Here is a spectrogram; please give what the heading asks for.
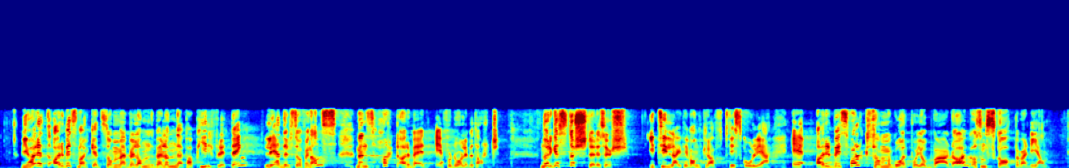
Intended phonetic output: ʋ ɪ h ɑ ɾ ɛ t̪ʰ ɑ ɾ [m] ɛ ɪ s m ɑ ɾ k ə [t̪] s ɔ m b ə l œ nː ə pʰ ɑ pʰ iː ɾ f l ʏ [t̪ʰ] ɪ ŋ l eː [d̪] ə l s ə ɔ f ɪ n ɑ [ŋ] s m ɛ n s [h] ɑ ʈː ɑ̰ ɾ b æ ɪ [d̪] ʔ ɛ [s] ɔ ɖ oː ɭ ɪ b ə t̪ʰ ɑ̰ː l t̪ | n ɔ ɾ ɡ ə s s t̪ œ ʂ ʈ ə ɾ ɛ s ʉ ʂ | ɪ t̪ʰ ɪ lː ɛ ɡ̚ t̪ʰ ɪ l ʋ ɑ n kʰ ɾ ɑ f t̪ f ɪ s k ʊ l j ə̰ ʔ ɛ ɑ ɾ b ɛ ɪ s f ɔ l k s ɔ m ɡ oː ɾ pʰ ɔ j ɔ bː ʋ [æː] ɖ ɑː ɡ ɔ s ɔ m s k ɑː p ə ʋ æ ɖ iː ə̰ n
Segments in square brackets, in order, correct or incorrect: incorrect: b, incorrect: d̪, incorrect: t̪, correct, incorrect: n, correct, correct, incorrect: f, correct

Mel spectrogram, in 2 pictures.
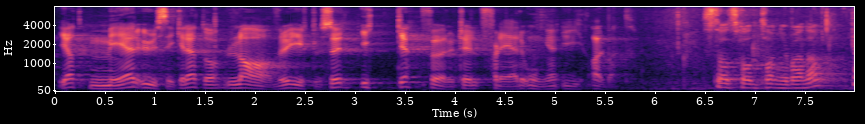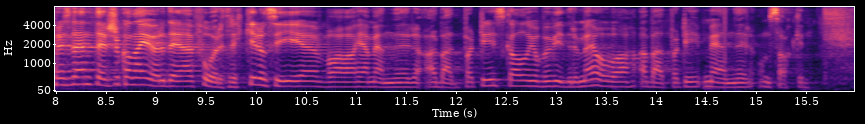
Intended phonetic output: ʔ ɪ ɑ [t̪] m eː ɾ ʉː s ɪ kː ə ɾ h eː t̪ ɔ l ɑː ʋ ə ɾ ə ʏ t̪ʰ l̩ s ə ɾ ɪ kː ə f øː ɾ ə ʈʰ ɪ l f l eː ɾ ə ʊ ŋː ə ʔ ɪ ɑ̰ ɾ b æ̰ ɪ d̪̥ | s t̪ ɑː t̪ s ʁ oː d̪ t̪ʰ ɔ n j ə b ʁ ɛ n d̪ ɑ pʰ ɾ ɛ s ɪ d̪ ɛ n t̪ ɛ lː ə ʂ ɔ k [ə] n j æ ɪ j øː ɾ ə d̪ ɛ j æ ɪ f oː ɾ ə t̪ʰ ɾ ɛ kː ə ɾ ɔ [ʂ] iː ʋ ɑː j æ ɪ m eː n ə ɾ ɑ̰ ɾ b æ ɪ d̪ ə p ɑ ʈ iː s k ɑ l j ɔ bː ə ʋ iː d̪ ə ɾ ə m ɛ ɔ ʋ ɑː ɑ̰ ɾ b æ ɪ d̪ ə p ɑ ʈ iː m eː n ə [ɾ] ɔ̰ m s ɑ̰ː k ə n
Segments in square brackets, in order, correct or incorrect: correct, incorrect: ɑ, incorrect: s, correct

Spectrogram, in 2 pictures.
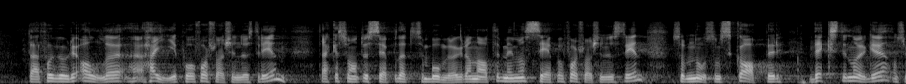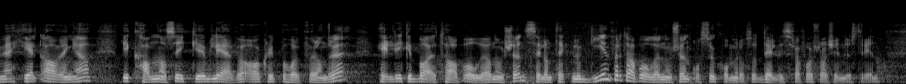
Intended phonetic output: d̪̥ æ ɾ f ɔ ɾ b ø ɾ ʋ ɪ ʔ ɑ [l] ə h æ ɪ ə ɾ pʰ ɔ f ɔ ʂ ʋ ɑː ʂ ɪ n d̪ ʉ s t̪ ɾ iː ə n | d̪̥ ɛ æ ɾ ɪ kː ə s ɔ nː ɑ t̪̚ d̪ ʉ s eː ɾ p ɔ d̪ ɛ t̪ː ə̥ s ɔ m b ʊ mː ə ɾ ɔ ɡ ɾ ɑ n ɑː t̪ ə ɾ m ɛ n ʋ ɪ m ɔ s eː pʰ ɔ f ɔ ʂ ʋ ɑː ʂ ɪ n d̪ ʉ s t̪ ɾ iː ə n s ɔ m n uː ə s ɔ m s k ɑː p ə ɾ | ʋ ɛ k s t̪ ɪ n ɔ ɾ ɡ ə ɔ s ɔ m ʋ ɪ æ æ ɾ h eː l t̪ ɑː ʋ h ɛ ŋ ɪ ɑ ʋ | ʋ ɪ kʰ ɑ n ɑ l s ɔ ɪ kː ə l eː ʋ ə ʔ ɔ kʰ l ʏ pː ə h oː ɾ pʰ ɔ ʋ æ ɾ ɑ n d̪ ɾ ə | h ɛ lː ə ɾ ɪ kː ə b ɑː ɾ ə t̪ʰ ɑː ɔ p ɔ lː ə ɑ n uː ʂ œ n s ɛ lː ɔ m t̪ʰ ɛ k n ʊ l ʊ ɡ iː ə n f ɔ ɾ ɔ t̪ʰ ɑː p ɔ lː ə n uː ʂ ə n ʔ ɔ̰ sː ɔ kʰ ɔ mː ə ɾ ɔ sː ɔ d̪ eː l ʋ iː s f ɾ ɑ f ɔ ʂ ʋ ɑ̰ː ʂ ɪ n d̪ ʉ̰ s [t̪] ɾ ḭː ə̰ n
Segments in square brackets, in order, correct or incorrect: incorrect: lː, correct

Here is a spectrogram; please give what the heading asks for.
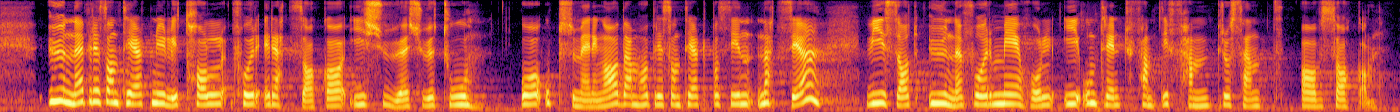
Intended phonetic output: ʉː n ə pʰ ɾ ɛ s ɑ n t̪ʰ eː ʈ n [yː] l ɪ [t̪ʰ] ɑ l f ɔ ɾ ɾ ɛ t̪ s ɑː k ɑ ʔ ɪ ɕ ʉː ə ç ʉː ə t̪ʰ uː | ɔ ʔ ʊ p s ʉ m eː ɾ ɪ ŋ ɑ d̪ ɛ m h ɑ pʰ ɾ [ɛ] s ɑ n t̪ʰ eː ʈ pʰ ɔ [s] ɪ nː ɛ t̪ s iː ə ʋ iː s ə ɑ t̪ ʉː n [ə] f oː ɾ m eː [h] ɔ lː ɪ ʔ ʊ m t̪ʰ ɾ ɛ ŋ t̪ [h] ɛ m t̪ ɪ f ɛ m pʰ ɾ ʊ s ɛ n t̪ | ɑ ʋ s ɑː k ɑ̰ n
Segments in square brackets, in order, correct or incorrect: correct, correct, correct, correct, correct, correct, incorrect: f

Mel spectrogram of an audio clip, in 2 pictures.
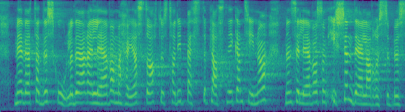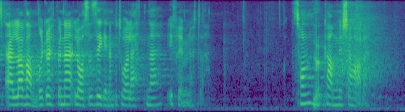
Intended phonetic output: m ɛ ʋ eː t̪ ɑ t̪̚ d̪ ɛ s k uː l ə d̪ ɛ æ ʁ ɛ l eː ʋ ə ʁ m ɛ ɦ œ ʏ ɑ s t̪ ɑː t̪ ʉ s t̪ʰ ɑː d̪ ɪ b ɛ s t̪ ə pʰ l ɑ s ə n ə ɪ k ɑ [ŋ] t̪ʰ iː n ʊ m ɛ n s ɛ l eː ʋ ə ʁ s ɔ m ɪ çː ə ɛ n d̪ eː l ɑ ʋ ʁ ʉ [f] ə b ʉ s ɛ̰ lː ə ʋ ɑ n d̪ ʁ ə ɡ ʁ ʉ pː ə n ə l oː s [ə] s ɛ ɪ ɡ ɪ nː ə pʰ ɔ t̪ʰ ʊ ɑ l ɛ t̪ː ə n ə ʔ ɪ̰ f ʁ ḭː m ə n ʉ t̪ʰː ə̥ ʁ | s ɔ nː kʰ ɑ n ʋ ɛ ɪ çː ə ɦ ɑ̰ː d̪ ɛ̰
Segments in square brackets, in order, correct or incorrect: incorrect: n, incorrect: s, correct

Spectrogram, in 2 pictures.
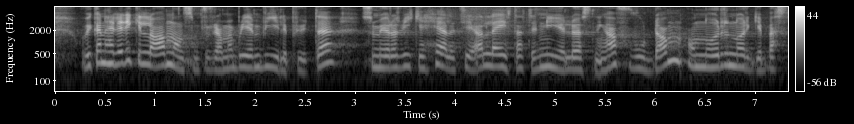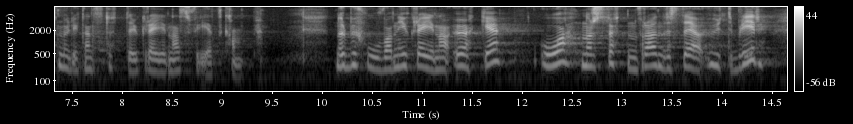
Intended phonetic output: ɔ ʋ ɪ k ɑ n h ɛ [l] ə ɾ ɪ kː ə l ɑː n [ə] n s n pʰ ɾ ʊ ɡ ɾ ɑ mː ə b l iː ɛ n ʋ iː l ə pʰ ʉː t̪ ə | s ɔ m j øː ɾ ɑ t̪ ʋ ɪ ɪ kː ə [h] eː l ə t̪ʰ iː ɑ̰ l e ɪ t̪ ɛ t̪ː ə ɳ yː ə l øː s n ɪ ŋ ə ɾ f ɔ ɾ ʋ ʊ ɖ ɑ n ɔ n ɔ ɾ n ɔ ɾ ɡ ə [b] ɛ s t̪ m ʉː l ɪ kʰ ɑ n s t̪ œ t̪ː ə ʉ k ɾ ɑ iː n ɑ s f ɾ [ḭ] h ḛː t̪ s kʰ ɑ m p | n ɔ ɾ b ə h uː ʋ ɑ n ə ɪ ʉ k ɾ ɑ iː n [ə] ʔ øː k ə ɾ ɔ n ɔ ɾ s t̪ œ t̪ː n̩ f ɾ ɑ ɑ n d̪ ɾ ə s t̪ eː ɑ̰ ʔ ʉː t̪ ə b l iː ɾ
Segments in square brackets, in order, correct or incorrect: incorrect: lː, incorrect: ɑ, correct, correct, correct, incorrect: ɑ

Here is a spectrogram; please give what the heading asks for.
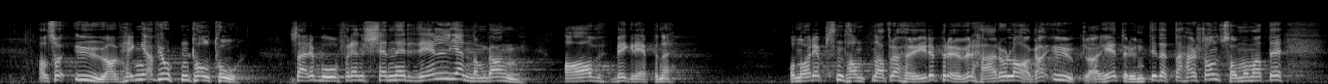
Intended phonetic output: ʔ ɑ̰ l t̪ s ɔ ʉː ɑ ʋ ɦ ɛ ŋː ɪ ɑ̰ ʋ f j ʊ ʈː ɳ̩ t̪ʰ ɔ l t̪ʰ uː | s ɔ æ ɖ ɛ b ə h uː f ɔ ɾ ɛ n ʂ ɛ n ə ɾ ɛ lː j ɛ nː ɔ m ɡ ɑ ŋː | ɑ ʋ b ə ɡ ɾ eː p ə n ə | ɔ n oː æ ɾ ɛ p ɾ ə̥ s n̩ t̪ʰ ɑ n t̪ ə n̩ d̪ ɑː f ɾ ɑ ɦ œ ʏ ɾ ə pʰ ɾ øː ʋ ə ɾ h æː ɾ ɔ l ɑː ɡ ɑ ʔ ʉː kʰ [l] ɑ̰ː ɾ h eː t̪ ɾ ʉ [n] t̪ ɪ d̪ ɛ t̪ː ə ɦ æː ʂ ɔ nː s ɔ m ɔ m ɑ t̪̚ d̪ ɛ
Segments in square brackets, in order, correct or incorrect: correct, correct

